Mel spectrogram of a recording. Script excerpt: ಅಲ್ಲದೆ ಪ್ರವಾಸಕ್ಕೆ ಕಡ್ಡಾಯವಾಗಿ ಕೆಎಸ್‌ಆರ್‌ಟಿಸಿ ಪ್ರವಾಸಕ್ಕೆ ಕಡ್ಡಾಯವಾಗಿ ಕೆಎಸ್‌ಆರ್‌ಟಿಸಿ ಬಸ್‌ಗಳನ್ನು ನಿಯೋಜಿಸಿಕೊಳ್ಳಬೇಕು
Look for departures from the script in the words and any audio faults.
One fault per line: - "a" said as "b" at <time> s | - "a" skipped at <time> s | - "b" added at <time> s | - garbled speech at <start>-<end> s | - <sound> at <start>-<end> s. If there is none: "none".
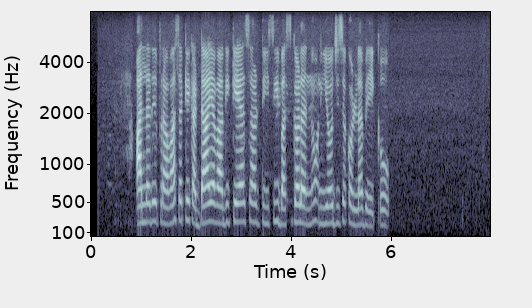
- "ಪ್ರವಾಸಕ್ಕೆ ಕಡ್ಡಾಯವಾಗಿ ಕೆಎಸ್‌ಆರ್‌ಟಿಸಿ" skipped at 3.7 s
